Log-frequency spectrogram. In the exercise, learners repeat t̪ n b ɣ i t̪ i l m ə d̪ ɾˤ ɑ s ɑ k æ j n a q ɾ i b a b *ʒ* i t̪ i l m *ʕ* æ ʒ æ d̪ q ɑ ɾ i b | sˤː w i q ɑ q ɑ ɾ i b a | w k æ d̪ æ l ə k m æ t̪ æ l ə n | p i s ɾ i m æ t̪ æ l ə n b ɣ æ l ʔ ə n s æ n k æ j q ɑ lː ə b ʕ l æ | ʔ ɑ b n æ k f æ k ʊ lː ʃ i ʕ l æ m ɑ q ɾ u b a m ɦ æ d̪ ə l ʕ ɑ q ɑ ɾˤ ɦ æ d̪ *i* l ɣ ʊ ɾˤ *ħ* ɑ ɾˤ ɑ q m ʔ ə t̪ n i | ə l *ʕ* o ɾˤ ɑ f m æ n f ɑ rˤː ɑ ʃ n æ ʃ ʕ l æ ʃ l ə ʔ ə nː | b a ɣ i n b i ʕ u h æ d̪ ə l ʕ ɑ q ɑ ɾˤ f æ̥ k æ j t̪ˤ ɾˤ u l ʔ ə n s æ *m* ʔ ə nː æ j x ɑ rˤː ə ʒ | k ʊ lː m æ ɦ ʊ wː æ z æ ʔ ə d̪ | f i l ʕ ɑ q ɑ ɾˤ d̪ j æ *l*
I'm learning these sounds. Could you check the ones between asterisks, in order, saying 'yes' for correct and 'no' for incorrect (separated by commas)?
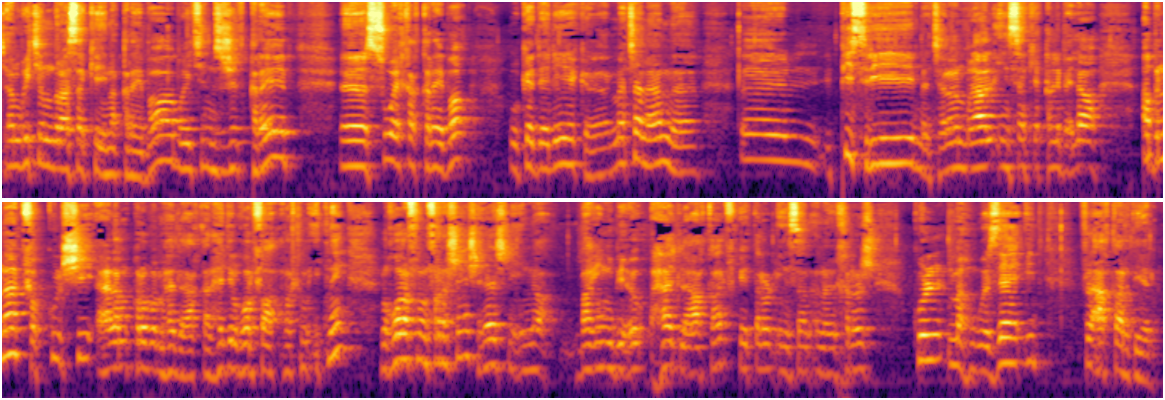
no, no, yes, no, no, no, yes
